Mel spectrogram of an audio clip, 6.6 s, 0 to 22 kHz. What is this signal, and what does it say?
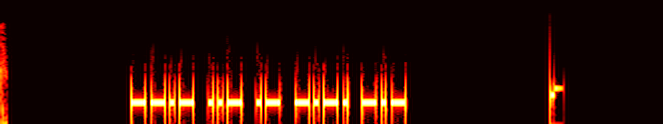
Morse code, heard as a keyed tone, about 25 wpm, 700 Hz. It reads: QUACK
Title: Multi-letter Phonemes Repeated 3x 25wpm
